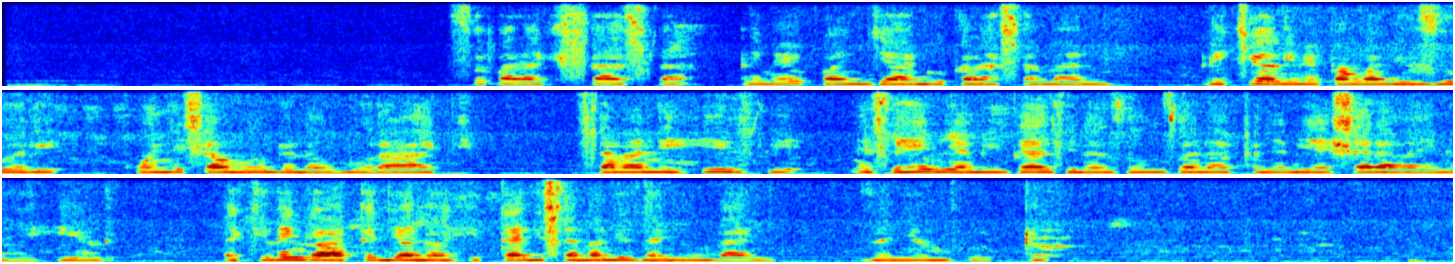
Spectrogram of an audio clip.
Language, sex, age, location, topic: Swahili, female, 18-24, Dar es Salaam, finance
